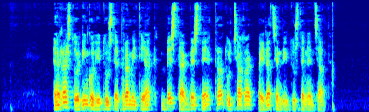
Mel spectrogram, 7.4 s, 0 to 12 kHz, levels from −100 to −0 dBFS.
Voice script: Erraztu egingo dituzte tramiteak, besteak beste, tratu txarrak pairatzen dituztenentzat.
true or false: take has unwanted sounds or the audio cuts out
false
